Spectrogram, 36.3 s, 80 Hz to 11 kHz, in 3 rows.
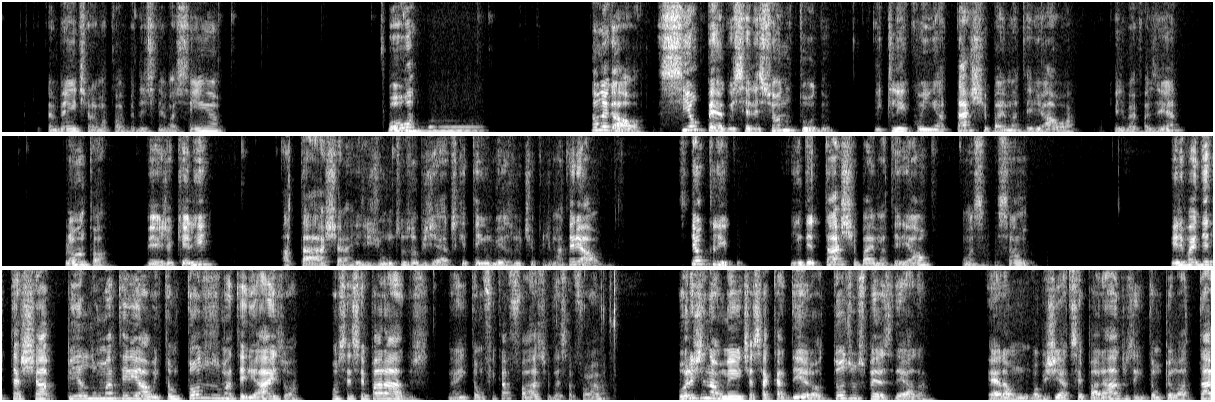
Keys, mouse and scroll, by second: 0.8 shift+click, 2.1 shift+click, 3.1 shift+click, 3.8 shift+click, 4.7 shift+click, 5.2 alt+middle click, 6.0 alt+click, 6.4 alt+middle click, 6.9 alt+click, 10.3 click, 12.2 click, 12.7 click, 13.3-14.4 drag, 14.7-15.9 drag, 17.4 middle click, 21.2 click, 26.6-27.7 drag, 28.4 click, 30.0 ctrl+z, 30.7 ctrl+middle click, 31.4-31.9 ctrl+scroll up 3, 31.9 ctrl+alt+middle click, 35.2 alt+scroll down 2.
